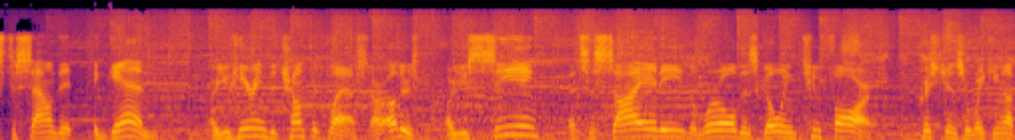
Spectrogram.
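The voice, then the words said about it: Raised, loud voice. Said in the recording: “raising my voice”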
